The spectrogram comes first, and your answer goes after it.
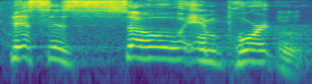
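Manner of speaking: loud demo of importance. Shown as a demonstration. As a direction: raise the volume to make the point. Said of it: "We've increased our volume".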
